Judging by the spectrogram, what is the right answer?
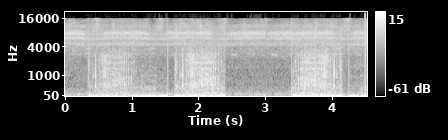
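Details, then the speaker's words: Car steering turned repeatedly: a low groaning rumble comes in bursts with each turn of the wheel, stopping between turns; steering noise said to be a cheap fix. "到没有？打方向有异响，明明很好解决，但是你去修理厂，你猜他敢收你多少钱？"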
